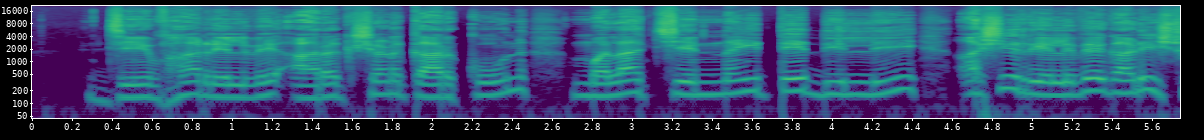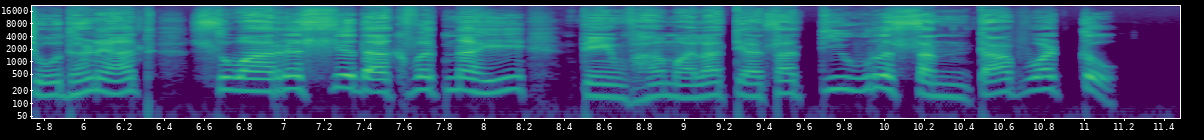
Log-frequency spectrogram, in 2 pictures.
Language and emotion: Marathi, disgusted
